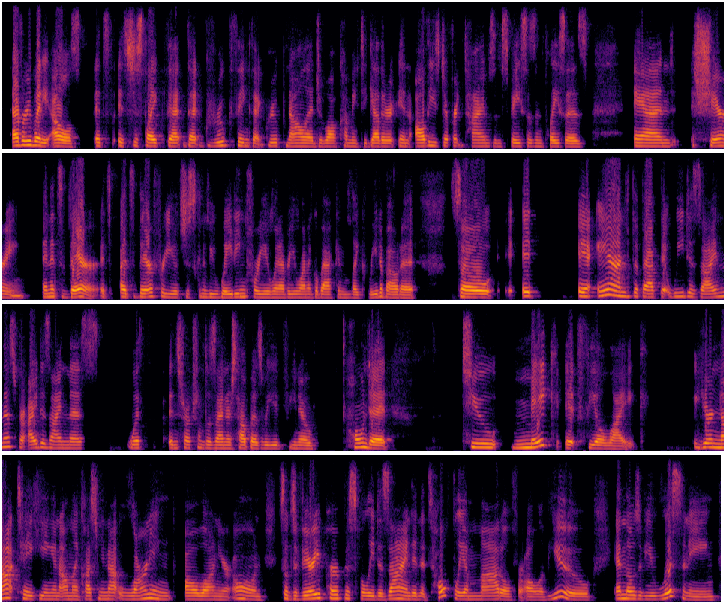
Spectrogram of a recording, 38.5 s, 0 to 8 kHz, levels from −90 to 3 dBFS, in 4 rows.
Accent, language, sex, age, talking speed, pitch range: American, English, female, 30-49, 180 wpm, 175-220 Hz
